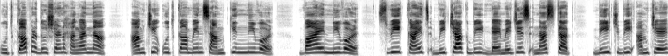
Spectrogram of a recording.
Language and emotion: Goan Konkani, neutral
